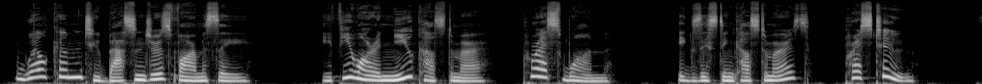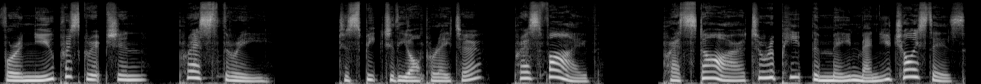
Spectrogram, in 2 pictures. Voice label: IVR on hold Pharmacy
